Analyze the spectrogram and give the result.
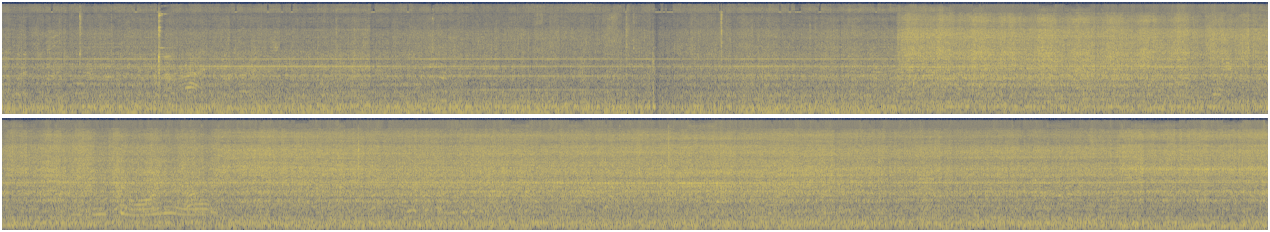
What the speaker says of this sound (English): now we're just landing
